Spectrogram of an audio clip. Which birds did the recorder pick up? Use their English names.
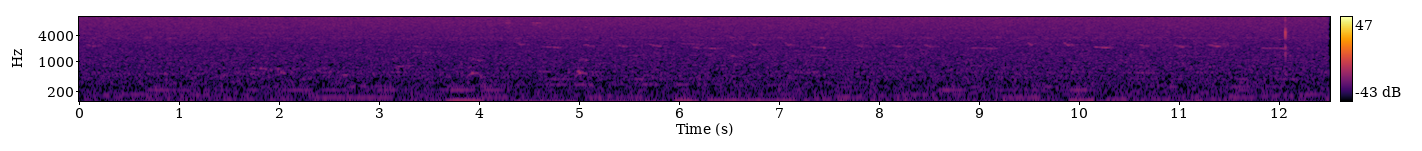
Yellow-backed Oriole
